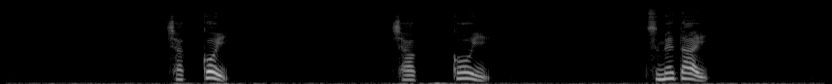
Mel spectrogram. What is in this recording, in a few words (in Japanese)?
tsumetai, aizuben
